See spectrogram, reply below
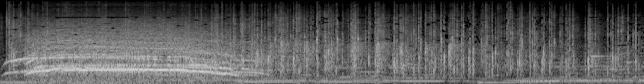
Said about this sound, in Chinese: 好的，那我就替上海市浦东新区民政局宣布，今天两位新人正式结为合法夫妻，大家鼓掌祝贺。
